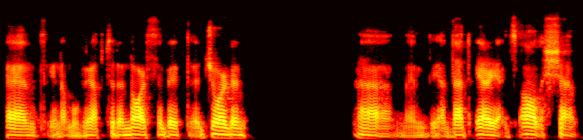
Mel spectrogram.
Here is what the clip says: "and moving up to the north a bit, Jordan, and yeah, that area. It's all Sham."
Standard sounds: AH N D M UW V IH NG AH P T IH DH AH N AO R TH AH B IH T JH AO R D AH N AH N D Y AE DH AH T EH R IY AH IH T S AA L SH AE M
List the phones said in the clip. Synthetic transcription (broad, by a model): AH N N M UW V IH NG AH P T IH DH AH N AO R TH AH B IH T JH AO R D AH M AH N Y AE DH AH T EH R IY AH IH T S AA L SH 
